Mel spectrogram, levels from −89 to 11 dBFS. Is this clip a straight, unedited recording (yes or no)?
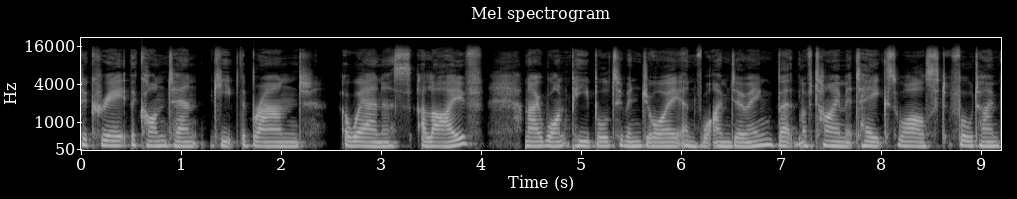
no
